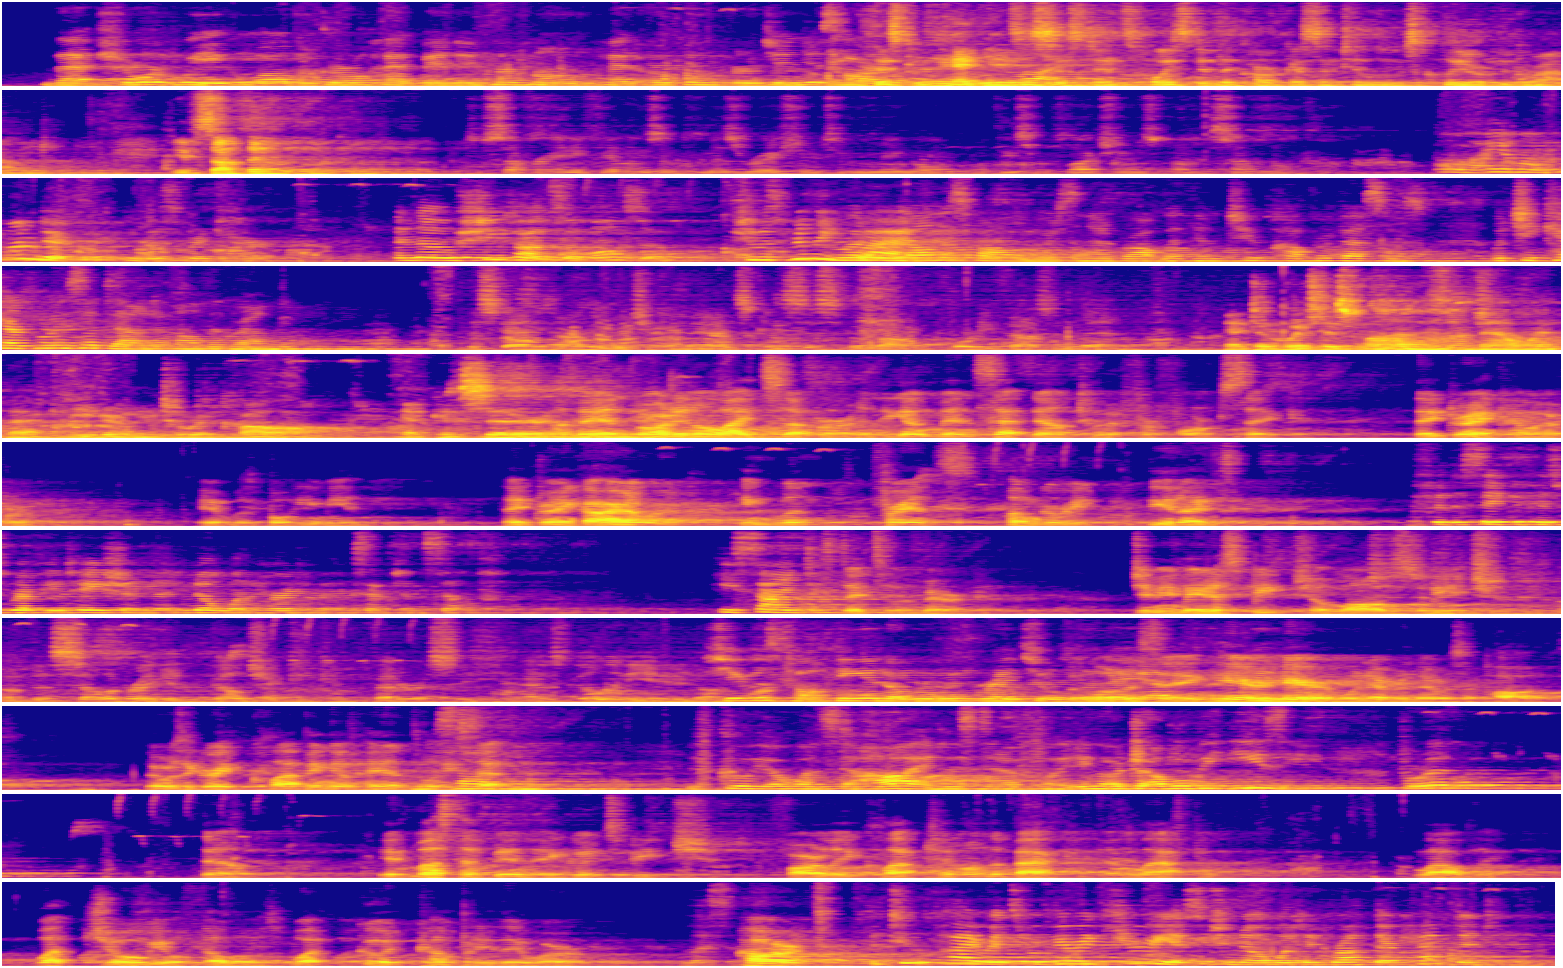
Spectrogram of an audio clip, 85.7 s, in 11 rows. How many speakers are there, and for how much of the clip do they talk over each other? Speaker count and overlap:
eight, about 10%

